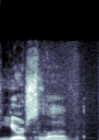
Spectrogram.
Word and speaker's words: Yaroslav: It's Yaroslav. Oh, Yaroslav. Yaroslav.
